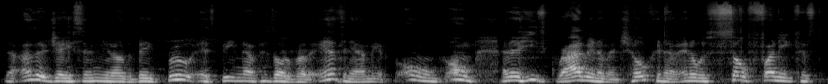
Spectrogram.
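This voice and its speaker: Rambling storyteller man, slightly high voice. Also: animated, brisk, few pauses, dark tone, low-quality recording. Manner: rambling, frequent restarts and fillers, laughs while telling. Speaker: vlogger. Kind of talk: casual storytelling.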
